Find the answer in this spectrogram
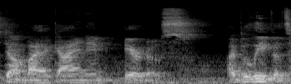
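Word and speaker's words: Erdős: proof which is done by a guy named Erdos I believe that's how you pronounce his name at least e-r-d-o-s where there's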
